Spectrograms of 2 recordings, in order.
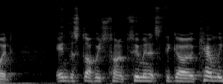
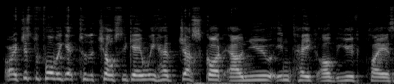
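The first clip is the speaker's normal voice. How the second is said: higher, faster channel-host voice; youtuber hype; 4 semitones higher, 4 dB louder than usual. Acted. Host tells viewers about naming youth players, higher and brisk. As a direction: pitch it to the viewers.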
